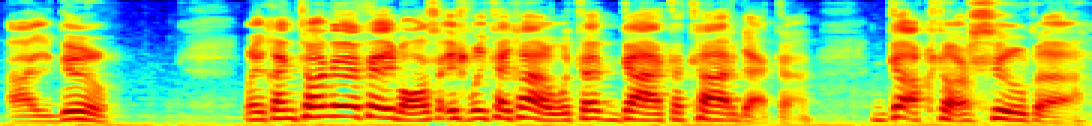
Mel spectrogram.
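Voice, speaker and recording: A woman voicing a grim male rebel commander, speaking low, slow and solemn while reading a game story. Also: lively intonation.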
